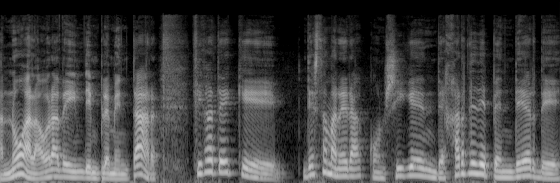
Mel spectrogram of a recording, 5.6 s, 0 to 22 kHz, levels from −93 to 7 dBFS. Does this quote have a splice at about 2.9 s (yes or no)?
yes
